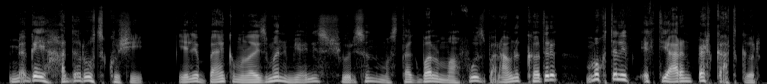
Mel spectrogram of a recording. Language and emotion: Kashmiri, happy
